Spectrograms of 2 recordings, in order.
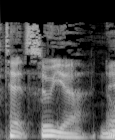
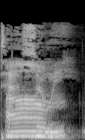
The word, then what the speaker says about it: Tetsuya Nomura: And it's Tetsuya Nomura. – Yeah, it's a word. – Not Tetsui.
